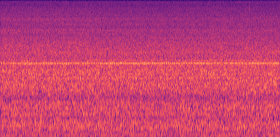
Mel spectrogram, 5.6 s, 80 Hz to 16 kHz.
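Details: Hyundai Aura ventilated seat cushion fan on speed 3, recorded at the seat: steady rushing airflow with a thin, constant high whine and no pulsing or rattle. Normal fan noise.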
